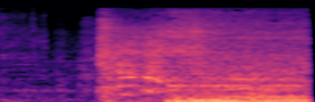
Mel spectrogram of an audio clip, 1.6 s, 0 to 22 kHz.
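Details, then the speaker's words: 2013 BMW X3 repaired after a crank-no-start, with the original module reinstalled (the new module was not needed). The engine catches quickly and settles into a steady, even idle: a clean, normal start. "Whoa, there it's running. Yep, it's so running perfectly. It's running fine."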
